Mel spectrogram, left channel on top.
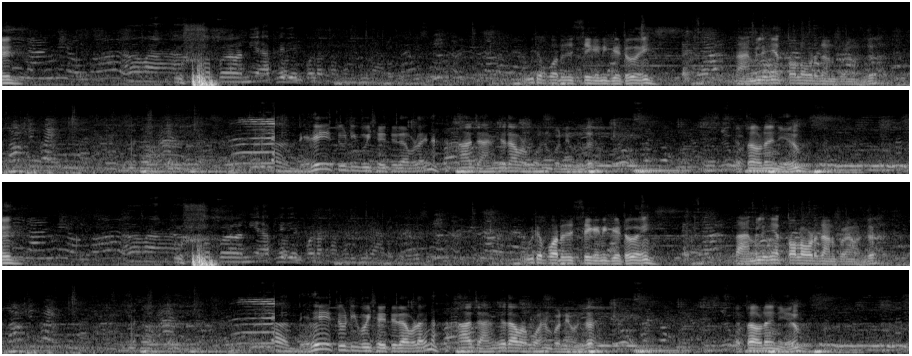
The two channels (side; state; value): both; normal; correlation 0.69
